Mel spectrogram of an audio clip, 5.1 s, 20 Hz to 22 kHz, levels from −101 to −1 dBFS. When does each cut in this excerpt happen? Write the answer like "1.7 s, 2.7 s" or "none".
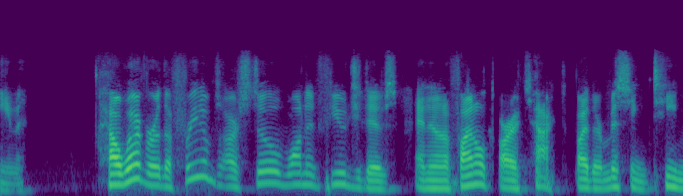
1.6 s, 3.1 s, 3.7 s

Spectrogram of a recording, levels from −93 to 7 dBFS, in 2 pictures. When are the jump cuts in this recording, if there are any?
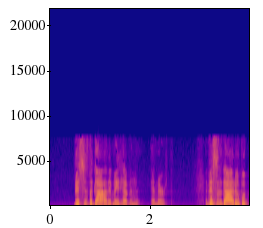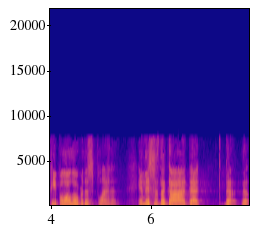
none

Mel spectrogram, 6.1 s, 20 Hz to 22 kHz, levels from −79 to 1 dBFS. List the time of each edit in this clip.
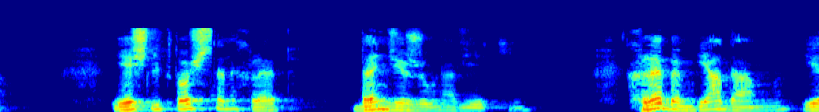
1.6 s, 5.2 s

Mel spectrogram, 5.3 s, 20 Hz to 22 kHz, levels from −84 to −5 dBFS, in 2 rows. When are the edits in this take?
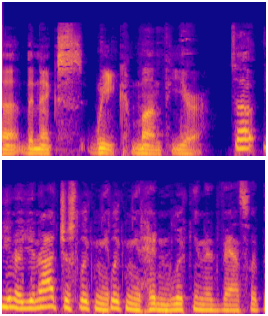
3.7 s, 4.3 s

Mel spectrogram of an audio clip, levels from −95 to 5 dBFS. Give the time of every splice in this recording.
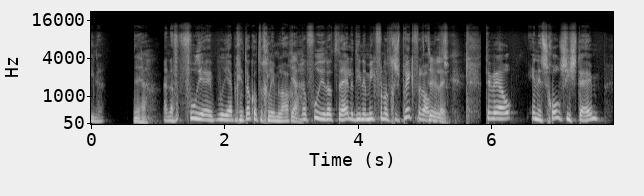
5.8 s

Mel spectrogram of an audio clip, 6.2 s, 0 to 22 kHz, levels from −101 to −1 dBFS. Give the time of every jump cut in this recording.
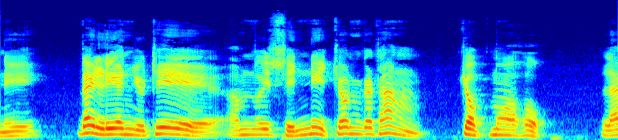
4.3 s

